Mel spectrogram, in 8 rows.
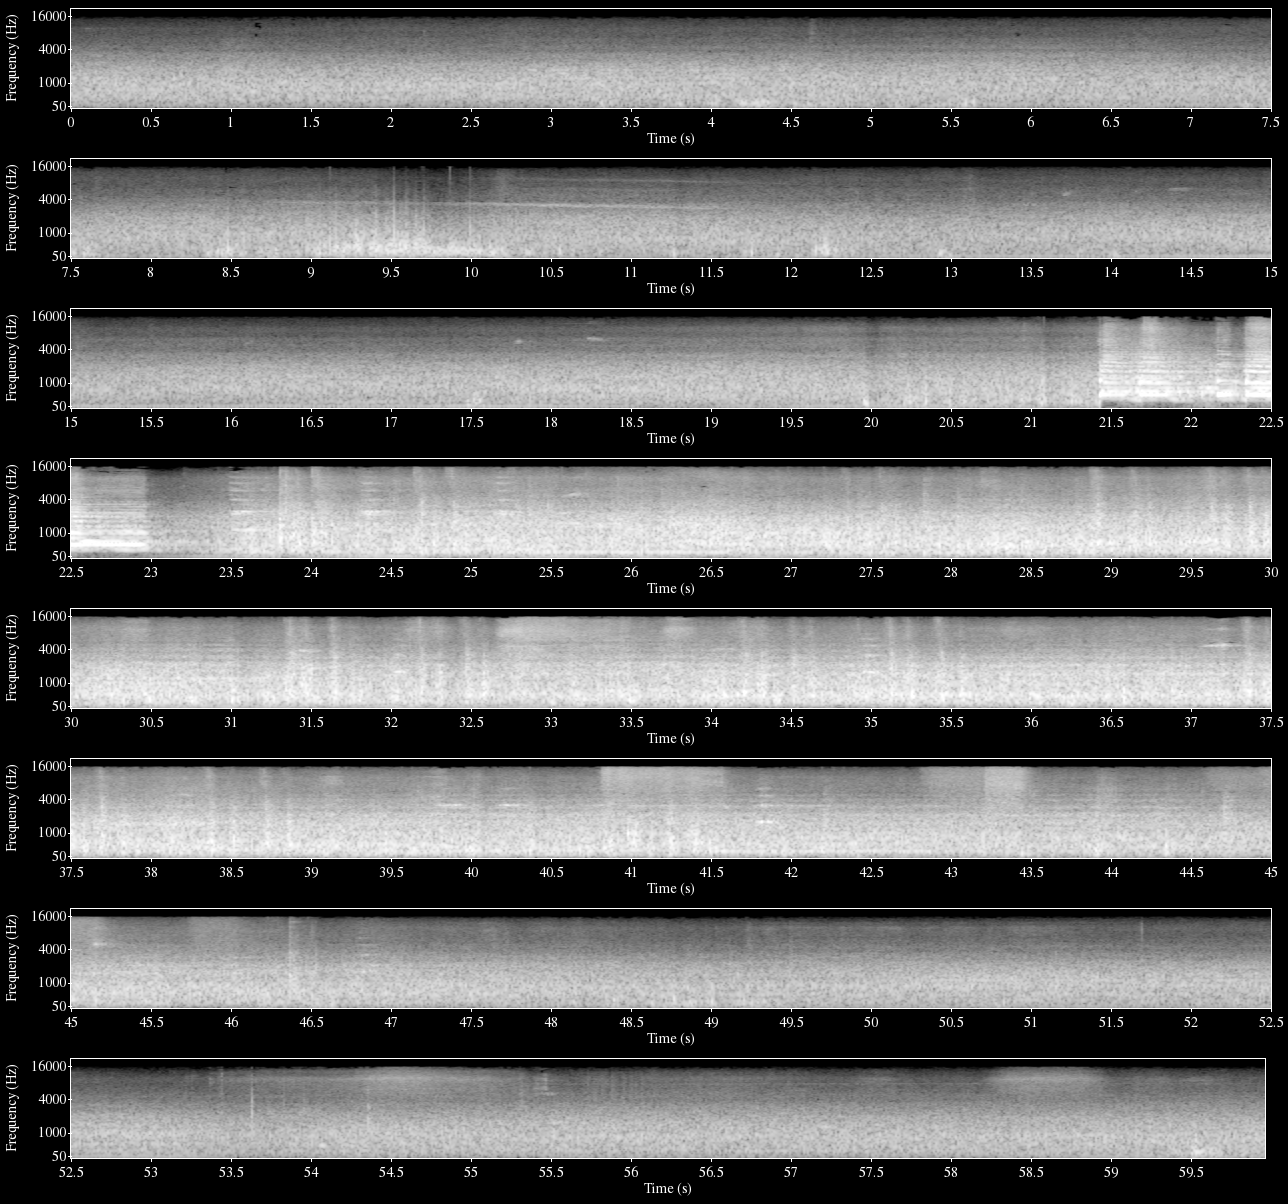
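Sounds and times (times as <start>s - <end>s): high wheel squeals: 8.6s - 11.8s, 37.0s - 37.4s, 39.7s - 43.5s
locomotive horn blast: 21.4s - 23.8s
train wheels clattering: 23.5s - 26.1s, 26.8s - 45.5s.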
